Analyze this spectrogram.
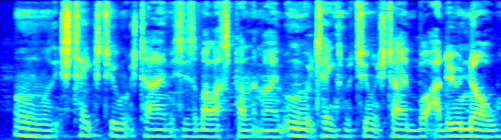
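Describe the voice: A man talks in a fairly low pitch with a slightly mellow tone and little pitch movement. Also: moderate pace.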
